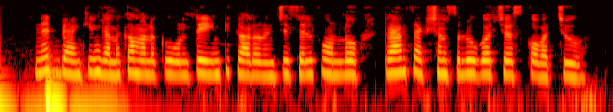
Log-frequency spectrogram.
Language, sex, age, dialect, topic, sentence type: Telugu, female, 60-100, Southern, banking, statement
